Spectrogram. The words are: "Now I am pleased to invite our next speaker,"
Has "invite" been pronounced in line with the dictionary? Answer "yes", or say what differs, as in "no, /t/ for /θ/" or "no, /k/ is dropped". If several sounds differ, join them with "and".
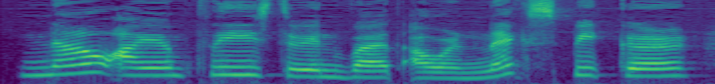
yes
